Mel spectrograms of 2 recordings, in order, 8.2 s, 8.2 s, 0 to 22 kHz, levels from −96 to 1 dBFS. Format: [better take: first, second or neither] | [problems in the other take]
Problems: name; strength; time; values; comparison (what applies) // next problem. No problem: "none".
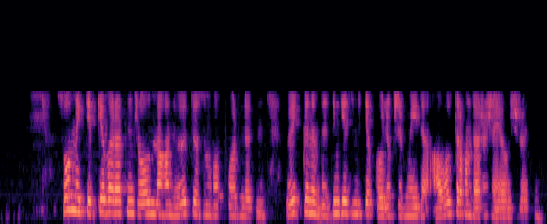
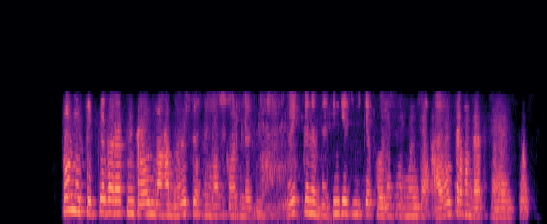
first | noise reduction (neural mask model Resemble Enhance denoiser)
